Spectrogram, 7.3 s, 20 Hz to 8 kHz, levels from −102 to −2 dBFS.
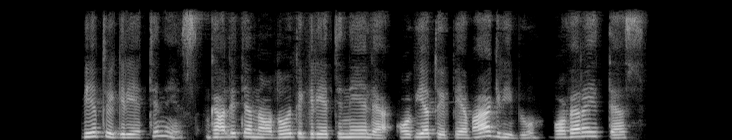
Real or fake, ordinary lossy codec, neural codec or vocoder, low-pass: real; AAC, 48 kbps; none; 7.2 kHz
